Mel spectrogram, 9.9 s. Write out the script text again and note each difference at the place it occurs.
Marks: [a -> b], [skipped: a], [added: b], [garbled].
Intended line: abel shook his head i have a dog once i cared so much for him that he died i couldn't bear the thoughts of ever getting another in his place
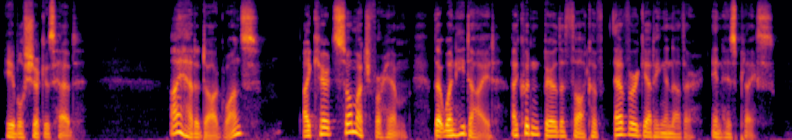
abel shook his head i [have -> had] a dog once i cared so much for him that [added: when] he died i couldn't bear the [thoughts -> thought] of ever getting another in his place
